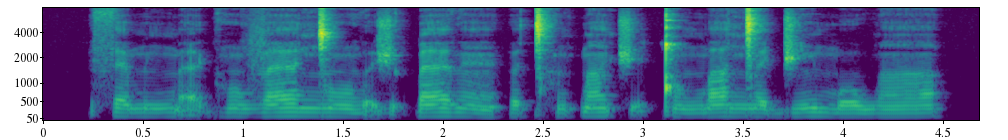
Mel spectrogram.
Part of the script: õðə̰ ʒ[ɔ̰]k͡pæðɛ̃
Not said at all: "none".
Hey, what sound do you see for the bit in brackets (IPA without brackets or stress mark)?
ə̰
